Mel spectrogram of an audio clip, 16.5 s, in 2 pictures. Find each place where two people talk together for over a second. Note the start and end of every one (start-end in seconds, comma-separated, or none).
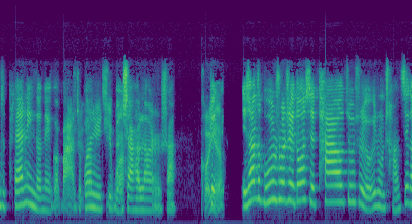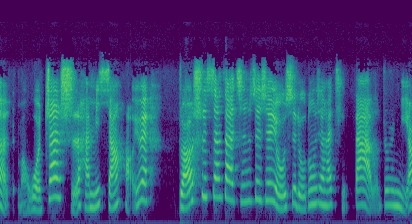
1.2-2.6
